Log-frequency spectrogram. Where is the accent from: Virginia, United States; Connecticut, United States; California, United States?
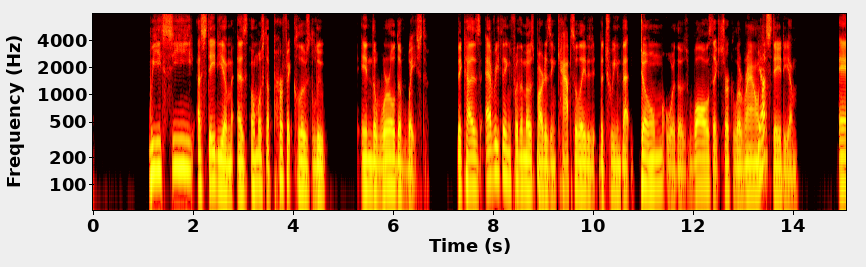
Virginia, United States; Blacksburg; I grew up in Blacksburg, Virginia, so I'm a Virginia Tech Hokies fan.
